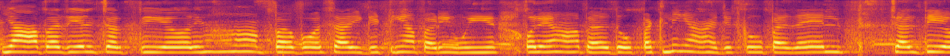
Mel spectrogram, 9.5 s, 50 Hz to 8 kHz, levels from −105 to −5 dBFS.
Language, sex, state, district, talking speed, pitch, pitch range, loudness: Hindi, female, Chhattisgarh, Sukma, 160 wpm, 275 Hz, 265-285 Hz, -15 LUFS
